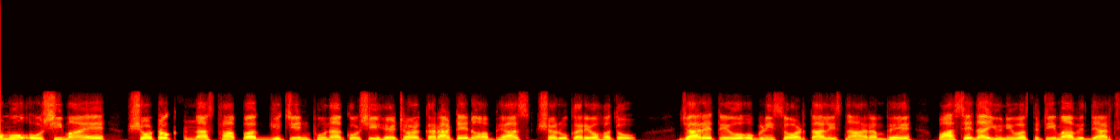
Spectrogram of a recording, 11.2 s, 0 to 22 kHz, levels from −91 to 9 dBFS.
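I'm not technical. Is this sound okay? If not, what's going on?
No. There are two short glitches caused by lost AMR speech frames. This is a phone-call problem: radio errors spoiled small chunks of the speech data. The decoder then guessed, repeating the last good sound and letting it fade. You hear this at about 1.76 to 1.96 seconds and again at about 10.27 to 10.36 seconds. Each one sounds like a brief warble or smear that dips quiet. The speech comes back a little rough for a moment. The call uses the HD Voice codec, which carries the speech clearly.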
